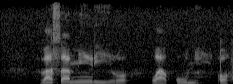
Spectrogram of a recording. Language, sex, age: Venda, male, 22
